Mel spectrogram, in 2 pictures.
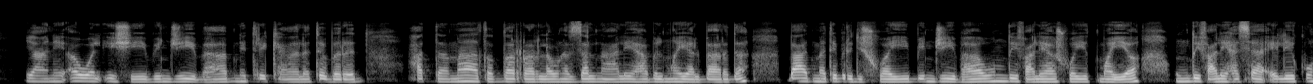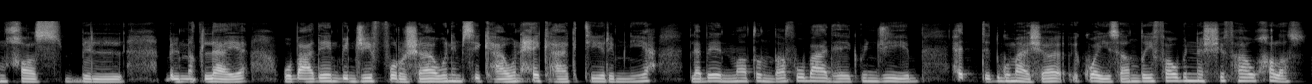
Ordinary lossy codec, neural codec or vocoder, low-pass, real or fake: none; none; none; real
